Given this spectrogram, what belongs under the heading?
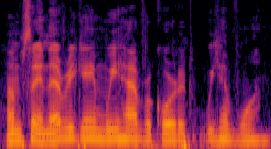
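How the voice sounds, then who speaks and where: A man's voice: a little high, steady tone, a little fast, a little mellow, slight background noise. Chatty young man commentating baseball. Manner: chatty, jokey, breaks into playful singing. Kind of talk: casual play-by-play commentary.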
